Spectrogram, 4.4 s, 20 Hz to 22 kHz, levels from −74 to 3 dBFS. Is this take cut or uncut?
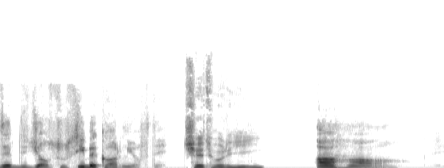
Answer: cut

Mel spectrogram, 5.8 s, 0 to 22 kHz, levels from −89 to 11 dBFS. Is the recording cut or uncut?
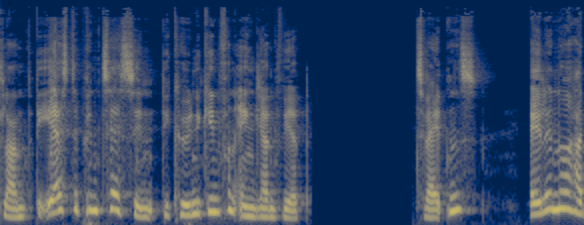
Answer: uncut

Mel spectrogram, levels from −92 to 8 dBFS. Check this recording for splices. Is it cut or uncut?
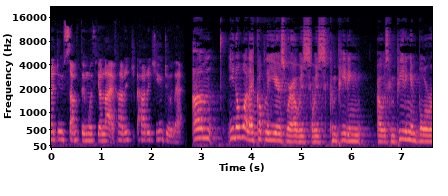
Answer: cut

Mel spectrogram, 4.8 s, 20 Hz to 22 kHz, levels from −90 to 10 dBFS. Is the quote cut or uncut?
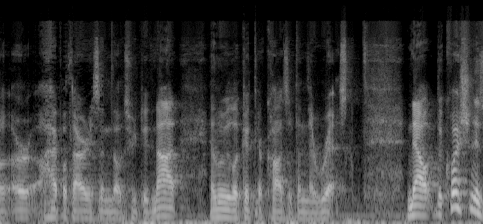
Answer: cut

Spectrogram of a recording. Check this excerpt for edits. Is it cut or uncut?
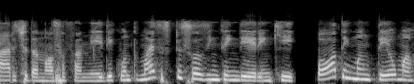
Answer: uncut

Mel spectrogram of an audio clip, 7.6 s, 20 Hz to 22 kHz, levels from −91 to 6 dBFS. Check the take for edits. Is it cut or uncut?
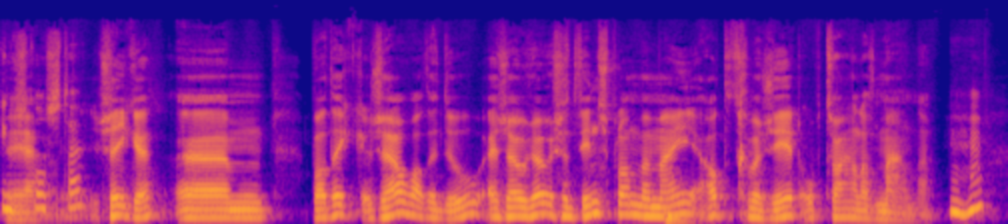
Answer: uncut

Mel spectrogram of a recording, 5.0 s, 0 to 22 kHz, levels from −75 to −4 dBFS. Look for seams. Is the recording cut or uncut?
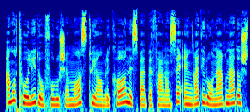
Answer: uncut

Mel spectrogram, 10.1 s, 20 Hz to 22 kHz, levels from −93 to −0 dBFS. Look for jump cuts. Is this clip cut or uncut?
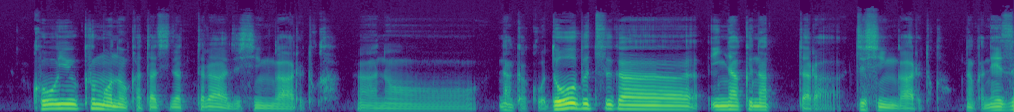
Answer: cut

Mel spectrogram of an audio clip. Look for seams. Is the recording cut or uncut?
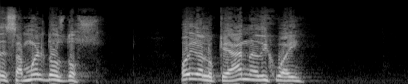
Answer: uncut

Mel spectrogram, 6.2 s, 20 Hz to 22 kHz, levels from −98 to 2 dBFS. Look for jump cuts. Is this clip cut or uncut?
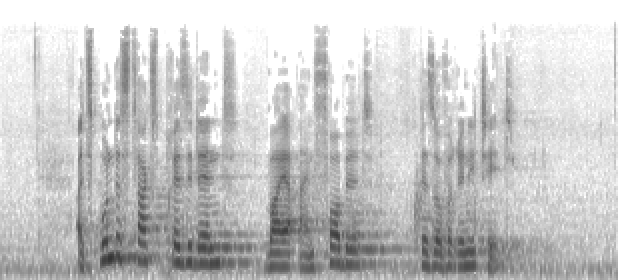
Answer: uncut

